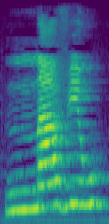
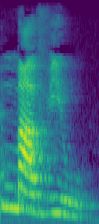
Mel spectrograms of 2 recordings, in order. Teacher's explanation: Então, eu não uso o M, eu uso o N, que é a ponta da língua tocando raiz dos dentes de cima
